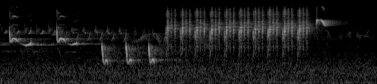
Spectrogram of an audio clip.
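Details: Nightingale delivering descending whistled notes, then a dense rattling burst of rapid clicks over about a second and a half, ending with a high squeak.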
